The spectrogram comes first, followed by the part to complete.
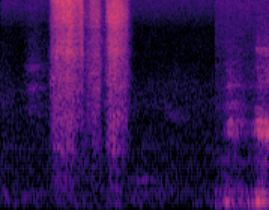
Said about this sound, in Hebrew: השמיע לכם את הקולות של הזקן שלו. איך? עם היד? למיקרופון.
